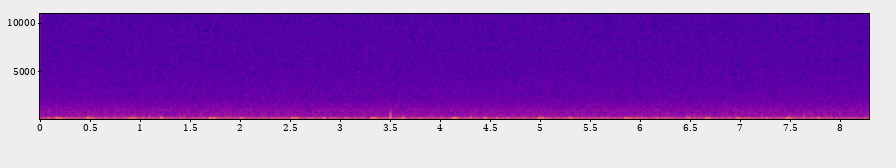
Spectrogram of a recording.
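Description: Regular low heartbeats at about 73 a minute, strong and even; normal heart sounds recorded after exercise.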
